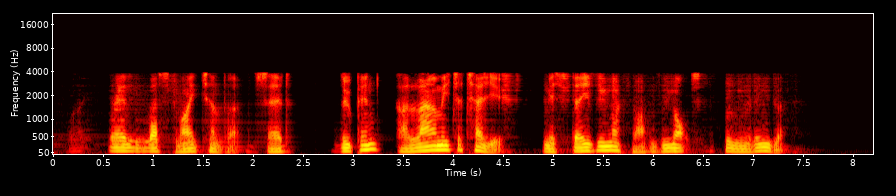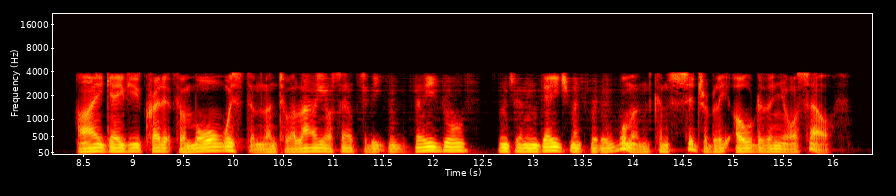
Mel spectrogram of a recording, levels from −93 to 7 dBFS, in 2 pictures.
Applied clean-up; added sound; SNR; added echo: neural mask model DeepFilterNet 3.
